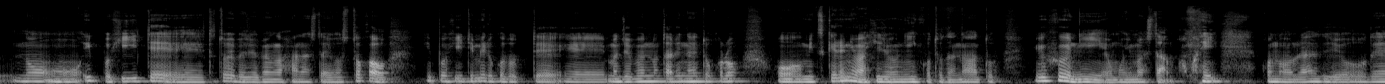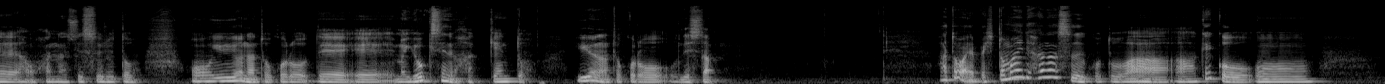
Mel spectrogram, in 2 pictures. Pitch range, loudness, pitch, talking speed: 110-135 Hz, -27 LUFS, 120 Hz, 290 characters per minute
